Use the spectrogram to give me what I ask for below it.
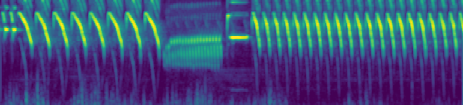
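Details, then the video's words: Canary used as a master singer for young birds, giving a row of about ten falling whistles, a nasal buzz, then a long fast trill of even notes. "Kicau Burung Kenari II GACOR PANJANG Cocok untuk Masteran"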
